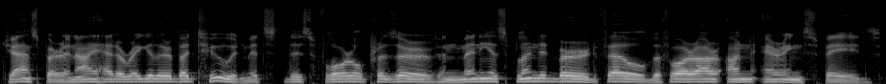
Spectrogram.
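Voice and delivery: ordinary delivery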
